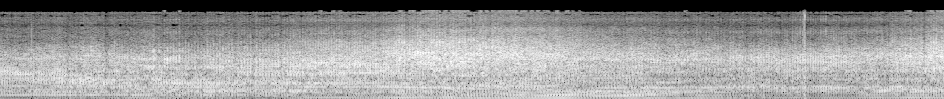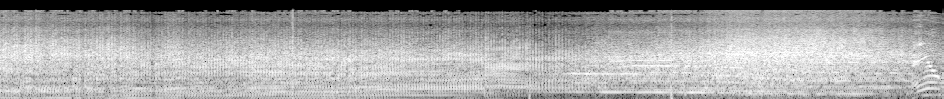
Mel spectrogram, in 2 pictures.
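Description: Racing motorcycle engines running at high revs, their pitch sliding up and down and the sound swelling and fading several times as machines pass, loudest near the end.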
